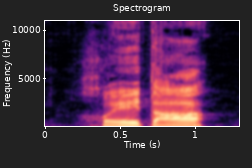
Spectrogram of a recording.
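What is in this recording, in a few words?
"hui2da2", Chinese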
